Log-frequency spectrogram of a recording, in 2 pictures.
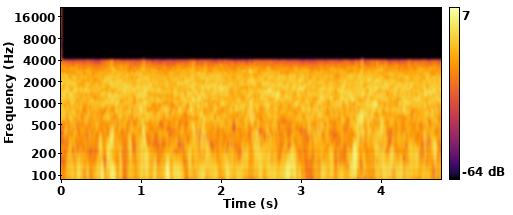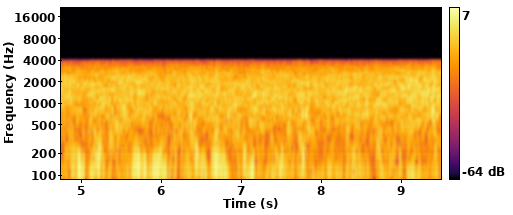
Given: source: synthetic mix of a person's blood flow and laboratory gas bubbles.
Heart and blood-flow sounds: Doppler ultrasound of blood flow; precordium
0.00-0.26 s: bubbles
0.44-1.11 s: bubbles
1.41-1.88 s: bubbles
2.08-2.14 s: bubbles
2.22-2.65 s: bubbles
2.97-3.38 s: bubbles
3.62-4.18 s: bubbles
4.51-4.75 s: bubbles
5.09-5.15 s: bubbles
5.21-5.27 s: bubbles
5.33-5.64 s: bubbles
6.10-6.54 s: bubbles
6.62-6.76 s: bubbles
6.81-7.02 s: bubbles
7.09-7.25 s: bubbles
7.33-7.42 s: bubbles
7.48-7.88 s: bubbles
8.29-8.38 s: bubbles
8.40-8.60 s: bubbles
8.63-9.03 s: bubbles
9.34-9.52 s: bubbles
From the record:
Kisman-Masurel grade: 242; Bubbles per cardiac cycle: several, 3 to 8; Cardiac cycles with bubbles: 100%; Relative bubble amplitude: moderate (0.250 to 0.450); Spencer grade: 3 (all of the cardiac periods contain showers or single bubble signals, but not dominating or overriding the cardiac motion signals); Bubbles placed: anywhere in the cardiac cycle

